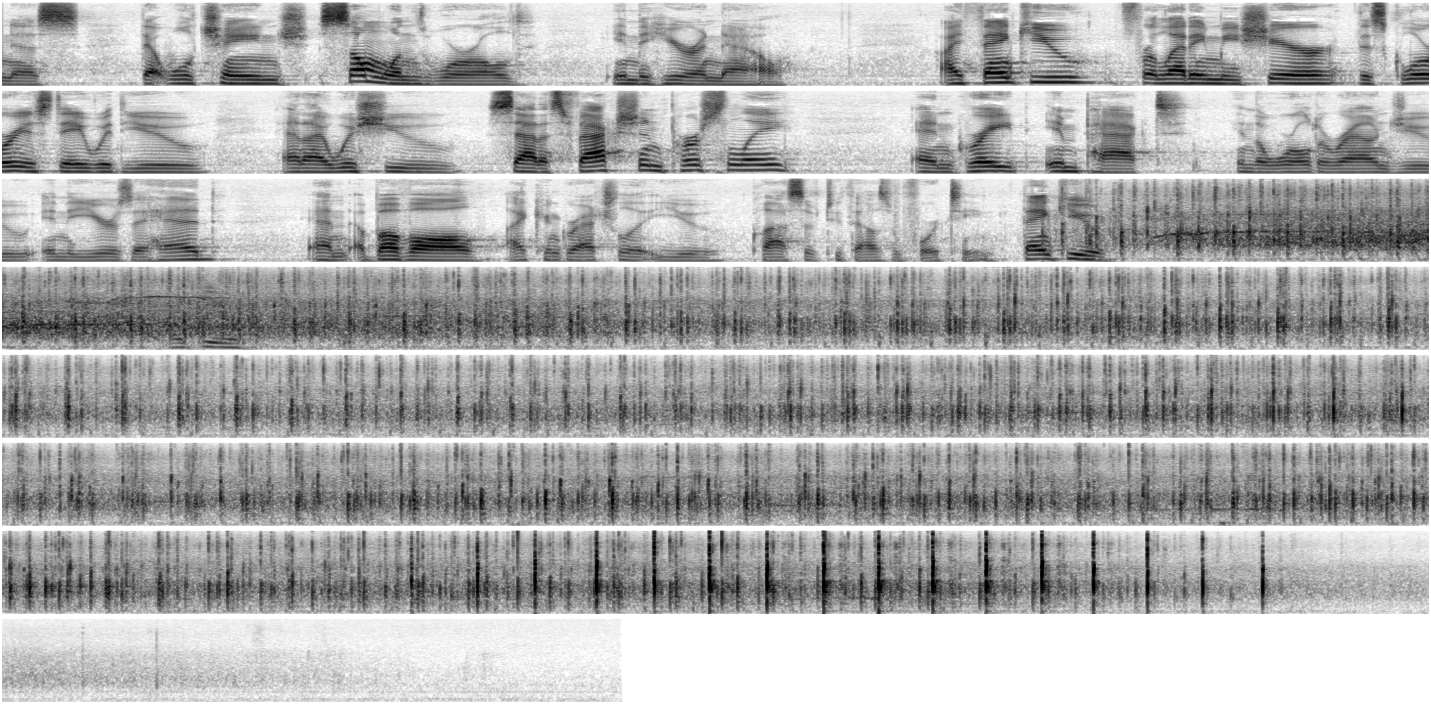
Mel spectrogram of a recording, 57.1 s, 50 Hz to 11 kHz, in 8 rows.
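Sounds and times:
crowd applauding: 0:19.4 - 0:51.2
loud sharp claps: 0:19.5 - 0:51.3.

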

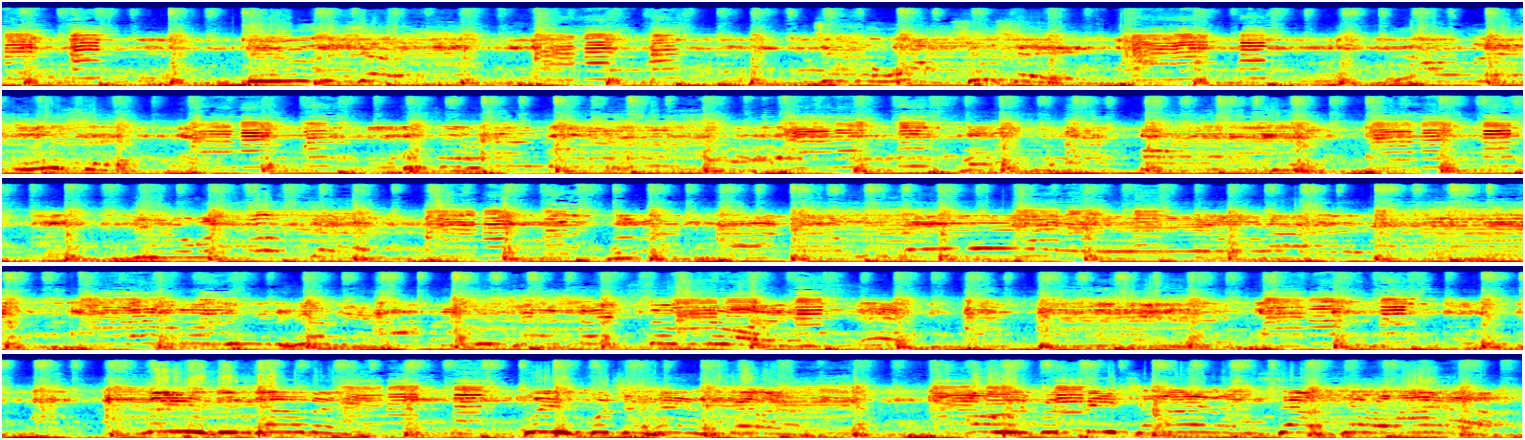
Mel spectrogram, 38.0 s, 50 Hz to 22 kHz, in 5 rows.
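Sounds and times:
soul band playing: 0:00.0 - 0:38.0
person singing: 0:04.0 - 0:06.1, 0:08.9 - 0:14.7, 0:15.9 - 0:22.7, 0:28.0 - 0:29.6.

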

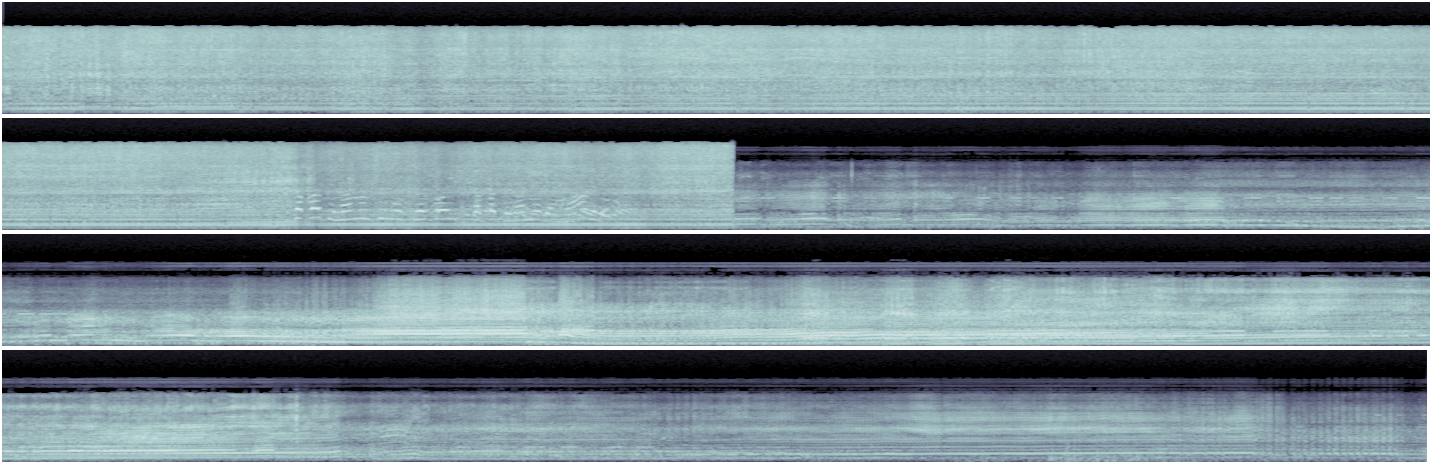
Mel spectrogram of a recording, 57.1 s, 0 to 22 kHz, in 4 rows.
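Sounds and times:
race car engines revving: 0:00.0 - 0:57.0.

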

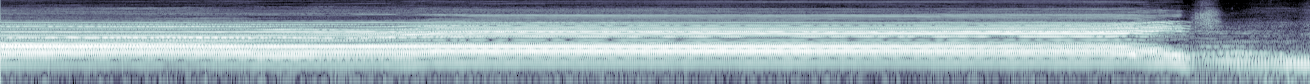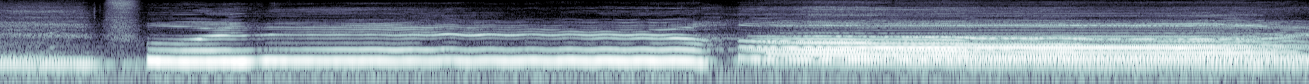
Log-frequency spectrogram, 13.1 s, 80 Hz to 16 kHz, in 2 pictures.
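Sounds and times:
women singing a cappella: 0:00.0 - 0:13.0.

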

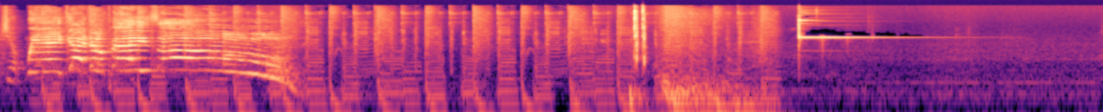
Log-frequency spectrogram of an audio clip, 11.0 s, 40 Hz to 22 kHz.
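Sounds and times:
background music with a beat: 0:00.4 - 0:07.8
bright ding: 0:08.0 - 0:10.2.

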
